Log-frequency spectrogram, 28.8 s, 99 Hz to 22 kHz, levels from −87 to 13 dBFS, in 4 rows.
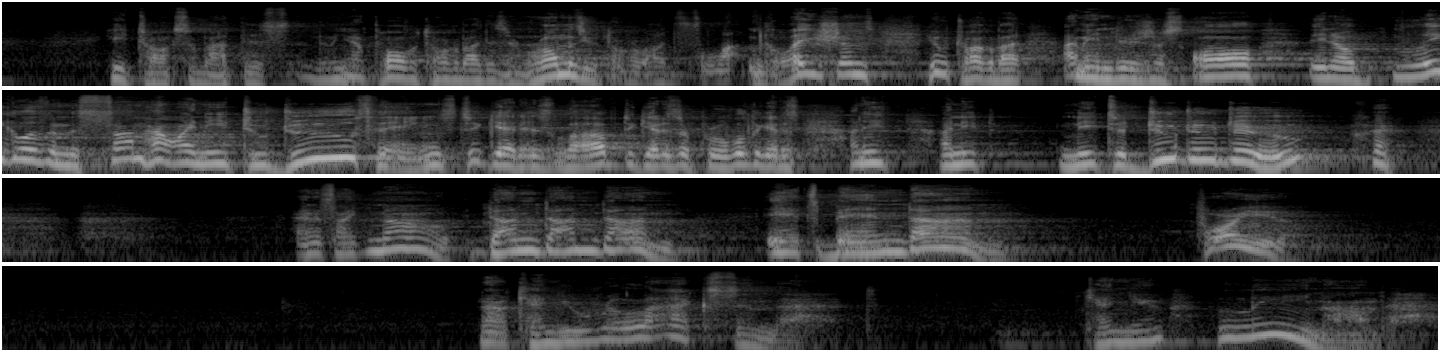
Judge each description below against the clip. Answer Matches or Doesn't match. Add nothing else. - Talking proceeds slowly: Doesn't match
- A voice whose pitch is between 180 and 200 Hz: Matches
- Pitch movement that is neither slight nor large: Doesn't match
